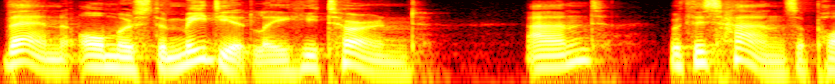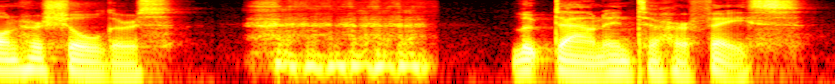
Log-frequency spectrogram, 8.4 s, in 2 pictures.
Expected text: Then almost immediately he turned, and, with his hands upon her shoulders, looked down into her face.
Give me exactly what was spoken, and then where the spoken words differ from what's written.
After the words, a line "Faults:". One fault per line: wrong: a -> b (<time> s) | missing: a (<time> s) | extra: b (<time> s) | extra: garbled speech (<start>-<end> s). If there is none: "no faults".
Then almost immediately he turned, and, with his hands upon her shoulders, looked down into her face.
Faults:
no faults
